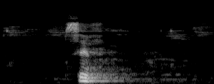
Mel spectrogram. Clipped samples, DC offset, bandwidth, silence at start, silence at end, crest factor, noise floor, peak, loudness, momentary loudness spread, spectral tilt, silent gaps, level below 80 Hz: under 0.1%; under 0.1%; 9.6 kHz; 0.65 s; 0.9 s; 24 dB; -55 dBFS; -4 dBFS; -21 LUFS; 26 LU; -4 dB/octave; none; -66 dBFS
